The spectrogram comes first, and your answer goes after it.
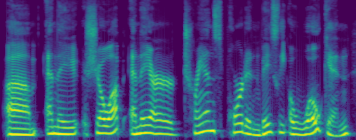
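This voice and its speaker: A man's voice: a little high, moderate pace. A man co-hosting a podcast, chatting casually about a book with many restarts, fillers and laughs. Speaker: podcast co-host.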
